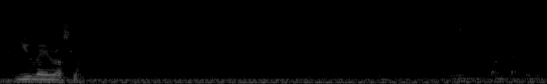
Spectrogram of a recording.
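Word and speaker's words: Uwe Rösler: The German way or the English way? The way that you would like Leeds United fans to pronounce it. Uwe Rosler.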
